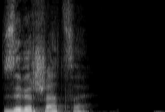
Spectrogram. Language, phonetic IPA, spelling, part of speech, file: Russian, [zəvʲɪrˈʂat͡sːə], завершаться, verb, Ru-завершаться.ogg
- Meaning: 1. to end, to come to an end 2. passive of заверша́ть (zaveršátʹ)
